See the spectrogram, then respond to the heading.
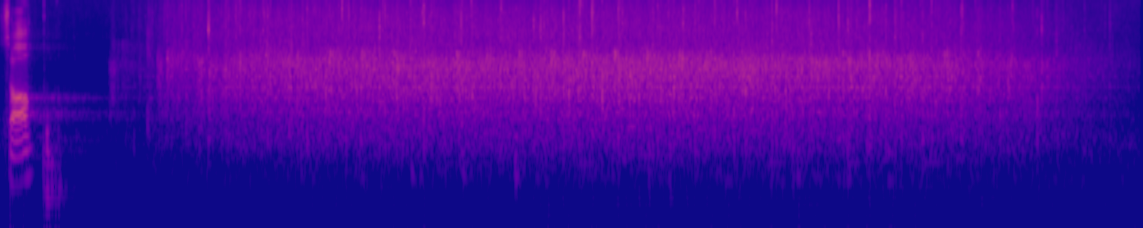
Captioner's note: applause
